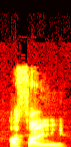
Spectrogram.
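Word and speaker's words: açaí: It is the do we pronounce it acai? Acai, but go ahead. So it's acai lemonade, and it also has blueberry in it,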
